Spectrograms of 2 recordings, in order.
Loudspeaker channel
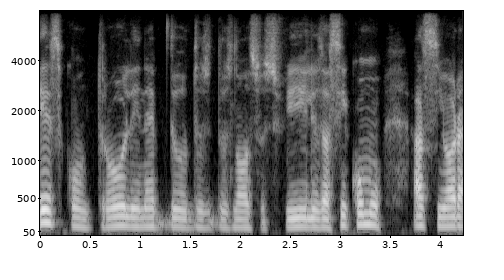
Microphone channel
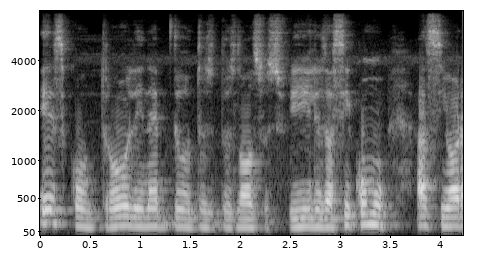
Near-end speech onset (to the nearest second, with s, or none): none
